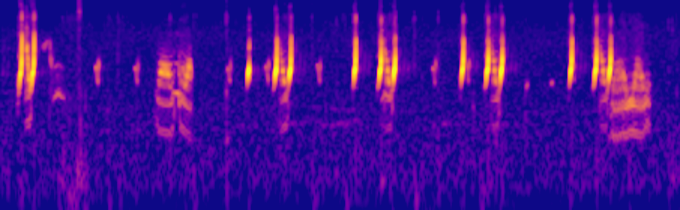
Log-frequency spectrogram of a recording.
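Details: Quail calling at night in Attock: sharp, high clipped notes, often in quick triplets, repeated about once a second, with a few lower nasal, harmonic growling notes between them. Background otherwise quiet.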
